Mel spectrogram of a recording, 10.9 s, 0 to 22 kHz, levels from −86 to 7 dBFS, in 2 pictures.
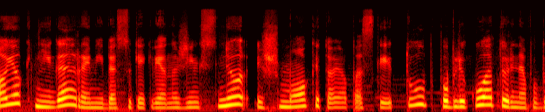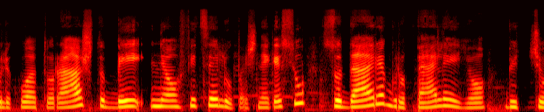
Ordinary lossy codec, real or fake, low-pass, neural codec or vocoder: Opus, 16 kbps; fake; 14.4 kHz; autoencoder, 48 kHz, 128 numbers a frame, DAC-VAE, trained on Japanese speech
